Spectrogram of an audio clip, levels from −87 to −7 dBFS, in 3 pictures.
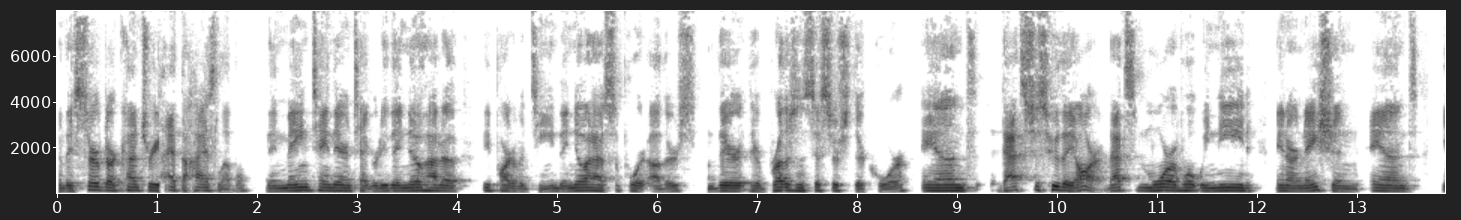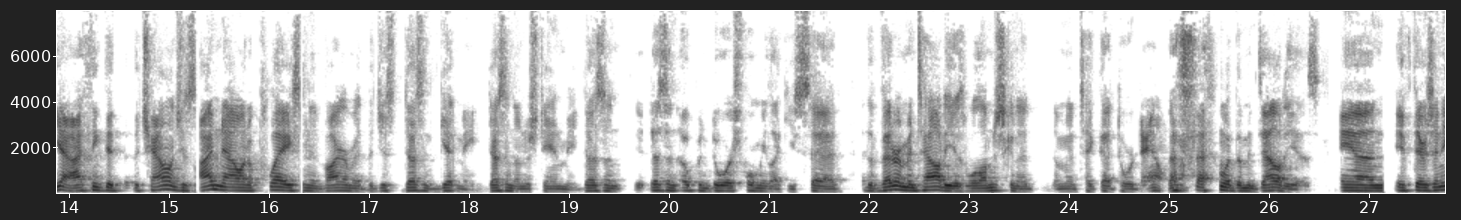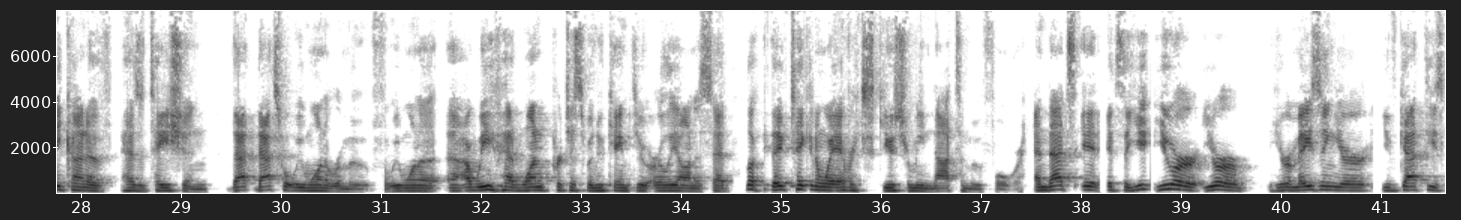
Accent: American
